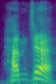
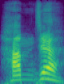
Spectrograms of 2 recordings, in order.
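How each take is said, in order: The two takes are said the same way.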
